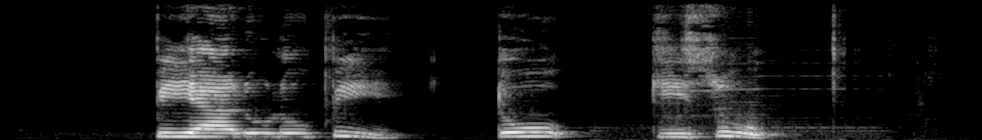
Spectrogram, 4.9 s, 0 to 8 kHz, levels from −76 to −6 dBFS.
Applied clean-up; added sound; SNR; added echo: neural separator model SepFormer DNS4.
